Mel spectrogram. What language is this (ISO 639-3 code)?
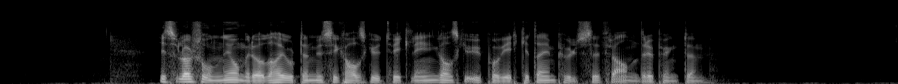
nor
